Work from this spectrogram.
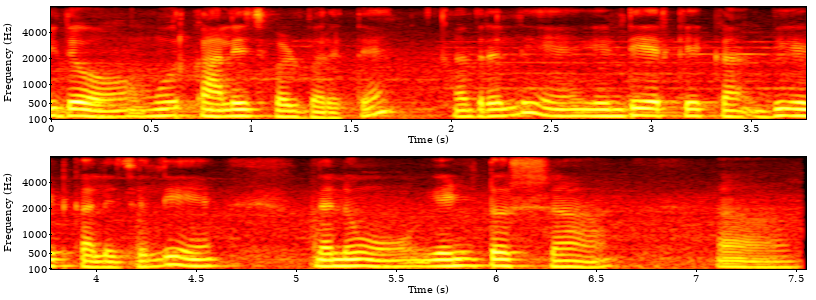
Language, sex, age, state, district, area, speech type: Kannada, female, 45-60, Karnataka, Hassan, urban, spontaneous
